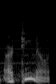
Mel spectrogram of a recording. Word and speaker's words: Artino: Would you say it like that? – Artino, yeah.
